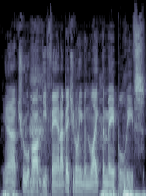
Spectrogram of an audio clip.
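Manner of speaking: loud hammed-up Canadian accent. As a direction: bluster like a hockey fan, Canadian accent. Mock Canadian teasing.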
